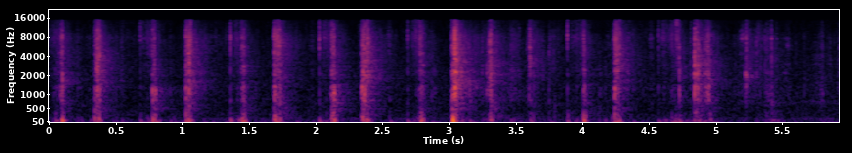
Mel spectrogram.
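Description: Tarot cards being shuffled give many crisp, papery riffles and snaps in a quick, fairly steady rhythm, with no voices heard.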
